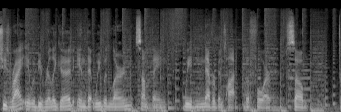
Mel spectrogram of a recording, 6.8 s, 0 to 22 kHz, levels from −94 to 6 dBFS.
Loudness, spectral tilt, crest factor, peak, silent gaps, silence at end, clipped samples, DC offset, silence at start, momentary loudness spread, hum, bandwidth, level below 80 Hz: -29 LUFS; -4 dB/octave; 22 dB; -8 dBFS; none; 0 s; under 0.1%; under 0.1%; 0 s; 10 LU; none; 16 kHz; -44 dBFS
